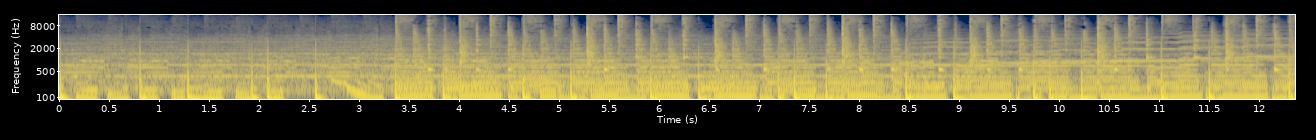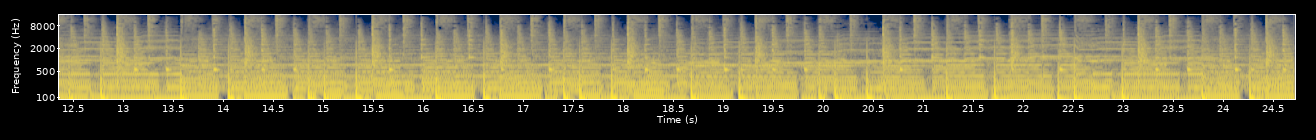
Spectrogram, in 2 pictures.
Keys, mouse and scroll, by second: 0.1 ctrl+z, 1.2 ctrl+shift+], 2.9 click, 3.7 ctrl+z, 4.3 ctrl+shift+[, 6.1 click, 7.5 right click, 9.0 Escape, 10.0 ctrl+shift+], 11.1 click, 14.1 ctrl+z, 15.5 click, 21.4-24.5 drag.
